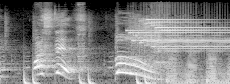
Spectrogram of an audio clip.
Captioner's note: dramatic instrumental music; magical tinging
